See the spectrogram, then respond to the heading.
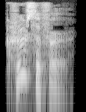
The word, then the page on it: crucifer: British English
